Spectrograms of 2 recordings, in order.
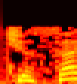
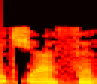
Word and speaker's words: часа: Два академических часа или часа? Где должны быть ударения? – Я бы сказала часа. Два академических часа, но мне кажется, что часа тоже не будет ошибкой.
